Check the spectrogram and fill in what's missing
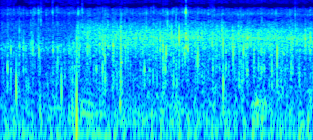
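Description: Rain falls steadily around Batu Putih on a fishing outing. Dense, pattering drops strike a surface with a few sharper nearby splats, and no one speaks.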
